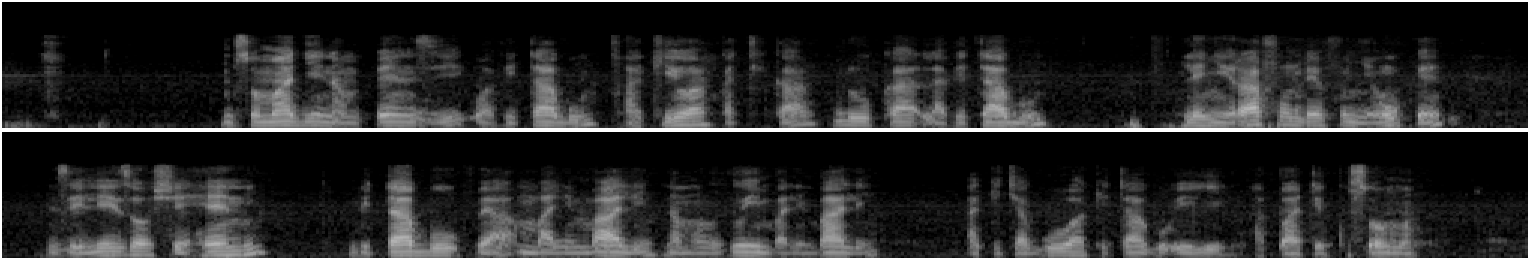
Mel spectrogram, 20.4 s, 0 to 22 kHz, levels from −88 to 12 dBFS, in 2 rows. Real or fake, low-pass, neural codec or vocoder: fake; 7.2 kHz; vocoder, 44.1 kHz, 128 mel bands, Pupu-Vocoder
